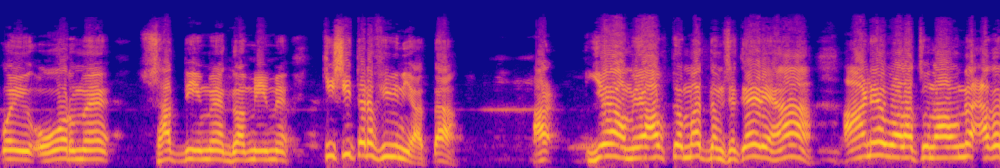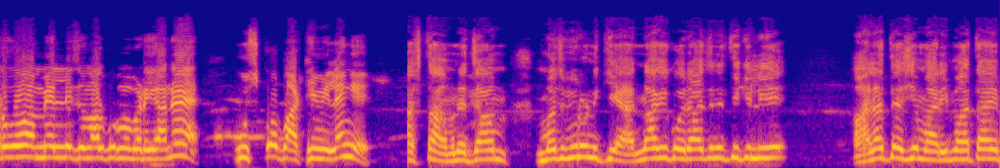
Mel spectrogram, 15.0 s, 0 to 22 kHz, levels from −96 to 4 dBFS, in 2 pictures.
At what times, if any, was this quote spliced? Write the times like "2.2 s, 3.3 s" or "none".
10.6 s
